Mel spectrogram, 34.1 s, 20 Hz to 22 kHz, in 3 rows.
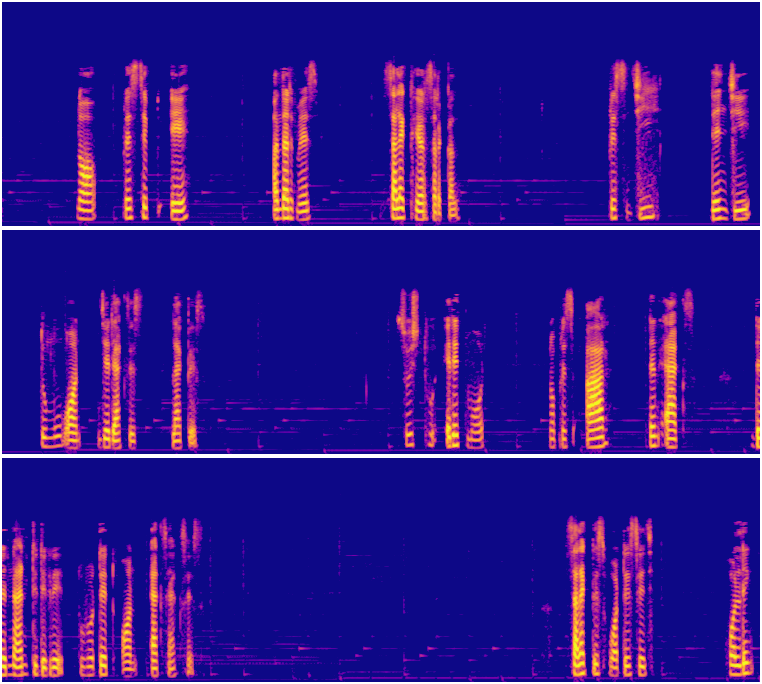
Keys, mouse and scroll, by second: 0.6-17.4 drag, 2.8 shift+a, 9.6 g, 20.1 r, 26.1-28.9 middle drag, 28.9-34.1 drag, 31.6 middle click, 31.6 right click.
